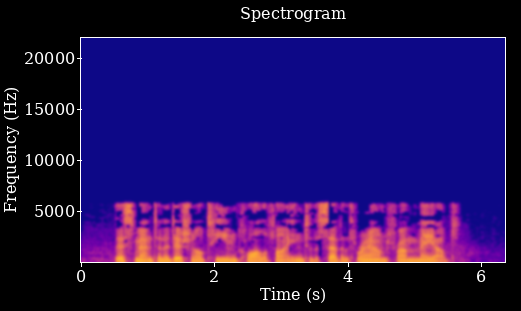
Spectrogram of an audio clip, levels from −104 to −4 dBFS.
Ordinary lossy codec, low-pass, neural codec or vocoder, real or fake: MP3, 24 kbps; 7.2 kHz; none; real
